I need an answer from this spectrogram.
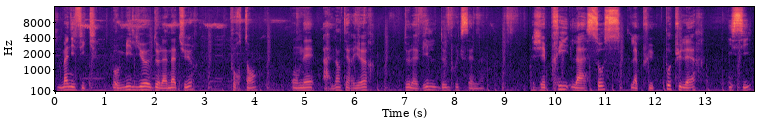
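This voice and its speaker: A man in his twenties from France, hosting a vlog and explaining things simply, with slow, clear speech that repeats and rephrases. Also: medium pitch, a little mellow, soft background music. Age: 20s. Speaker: vlog host and French teacher. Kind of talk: slow comprehensible-input vlog narration. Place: outdoors in a city.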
